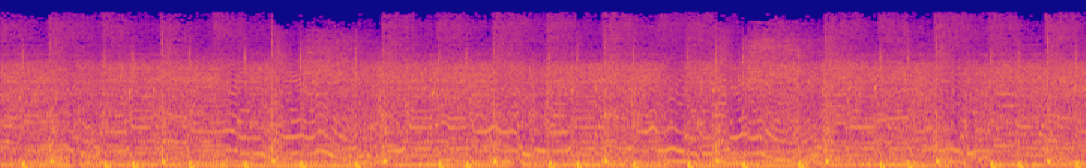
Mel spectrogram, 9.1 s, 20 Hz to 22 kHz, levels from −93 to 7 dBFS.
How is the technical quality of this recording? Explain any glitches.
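No glitches turn up anywhere in the recording. Nothing in it stands out as a technical problem.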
